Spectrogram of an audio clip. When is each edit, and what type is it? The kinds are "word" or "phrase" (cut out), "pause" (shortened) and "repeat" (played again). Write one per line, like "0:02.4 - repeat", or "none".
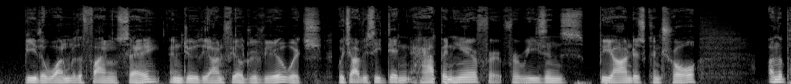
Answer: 0:03.3 - pause
0:05.9 - pause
